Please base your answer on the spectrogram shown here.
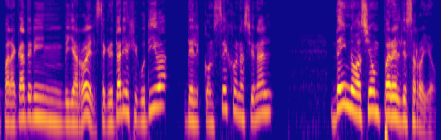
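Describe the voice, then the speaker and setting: A man's voice: fairly high pitch, darkish tone, no echo, studio quality, close to an everyday voice. An actor playing a male radio host of a future broadcast in a radio drama, with an announcer's cadence broken by hesitant fillers.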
